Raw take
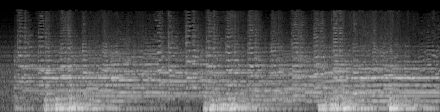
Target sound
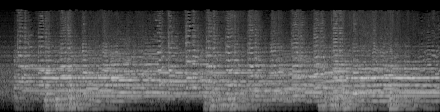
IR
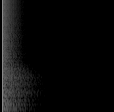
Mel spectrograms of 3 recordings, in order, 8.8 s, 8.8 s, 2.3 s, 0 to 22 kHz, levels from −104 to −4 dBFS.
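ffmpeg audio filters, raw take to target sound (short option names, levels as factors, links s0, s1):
-af "highpass=560,highshelf=f=5900:g=6"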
